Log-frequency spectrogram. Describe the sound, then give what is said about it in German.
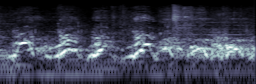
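Dogs barking in kennels at an animal shelter in Cologne: many overlapping barks and high, whining yelps in a continuous, restless chorus at moderate loudness. “Mit Hester Pomeräning ging es jetzt vorbei im Köln-Zollstocker Tierheim an den Hundezwingern. Die kannten uns nicht, haben keine Ruhe gelassen.”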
